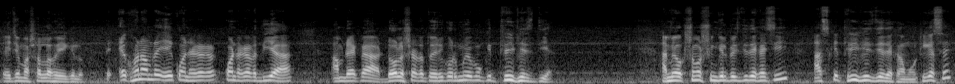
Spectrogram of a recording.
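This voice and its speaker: A man, an electrician talking quickly and repetitively through a hands-on wiring tutorial, recorded on a phone in a workshop. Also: high-pitched, dark tone, slight background noise. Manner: fast, rambling, repeats himself while working. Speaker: electrician teaching wiring on his channel. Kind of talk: hands-on tutorial talk to camera. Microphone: phone camera propped nearby.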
